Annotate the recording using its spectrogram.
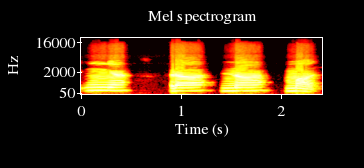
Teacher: इसको बोलेंगे तो क्या होगा, नाक से ध्वनि आती है। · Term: नासिक के वर्ड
